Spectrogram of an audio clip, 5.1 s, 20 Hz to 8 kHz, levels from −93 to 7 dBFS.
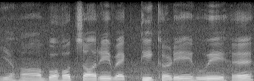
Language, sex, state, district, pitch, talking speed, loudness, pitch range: Hindi, male, Madhya Pradesh, Dhar, 145 Hz, 85 wpm, -14 LUFS, 135-155 Hz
